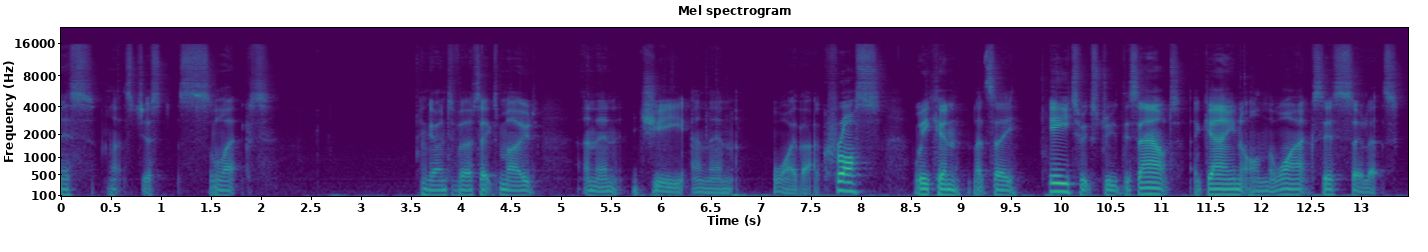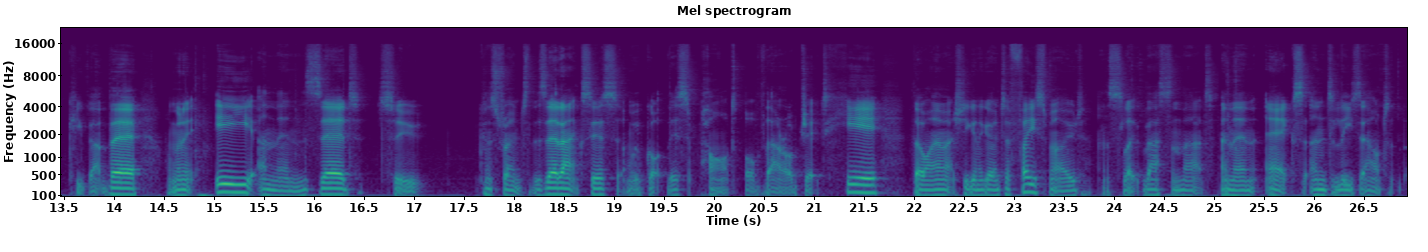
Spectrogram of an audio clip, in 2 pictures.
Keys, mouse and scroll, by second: 0.5 click, 2.5 middle click, 2.9 click, 3.4 Tab, 4.4 click, 5.9 shift+middle click, 6.5 g, 6.6 y, 8.1 click, 8.7 shift+middle click, 9.8 e, 13.7 click, 15.8 z, 18.4 click, 18.7 middle click, 21.9 Tab, 23.2 click, 23.6 middle click, 24.1 shift+click, 25.1 x, 26.6 click.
